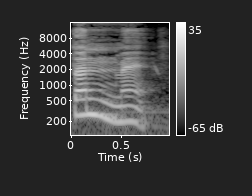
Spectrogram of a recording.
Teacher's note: ये जो तत् का त है ये मैं से मिल गया, तो ये ता अपने ही नासिक्य में बदल गया, तन्मय बन गया।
